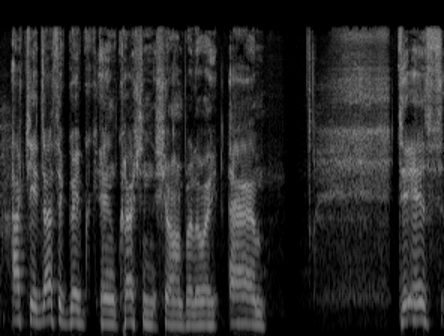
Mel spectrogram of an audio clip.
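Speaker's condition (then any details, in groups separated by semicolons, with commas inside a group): Down syndrome; intellectual disability, speech and drama training from childhood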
